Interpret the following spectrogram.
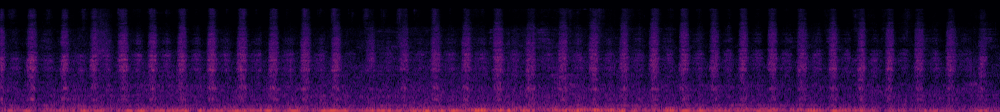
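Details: Jindo dog named Bi-nu, exhausted and sprawled out after a walk, panting rapidly and steadily indoors, quick breathy puffs repeated about three times per second throughout, soft low room rumble underneath.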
